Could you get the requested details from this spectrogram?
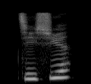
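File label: "ji4 xu4", Chinese; HSK4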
